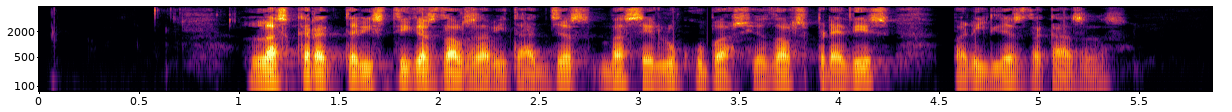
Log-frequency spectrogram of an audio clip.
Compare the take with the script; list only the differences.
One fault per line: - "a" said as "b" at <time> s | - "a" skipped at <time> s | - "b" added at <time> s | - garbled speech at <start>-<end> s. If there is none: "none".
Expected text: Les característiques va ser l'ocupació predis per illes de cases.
- "dels habitatges" added at 2.0 s
- "dels" added at 3.7 s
